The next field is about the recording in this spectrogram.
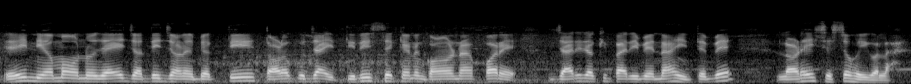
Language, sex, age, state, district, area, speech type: Odia, male, 18-30, Odisha, Kendrapara, urban, read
